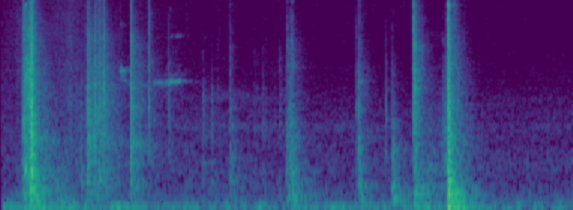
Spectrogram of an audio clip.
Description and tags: Metal push door open
This is a industrial sized metal door opening then closing.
